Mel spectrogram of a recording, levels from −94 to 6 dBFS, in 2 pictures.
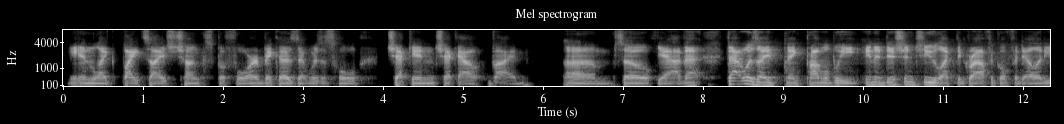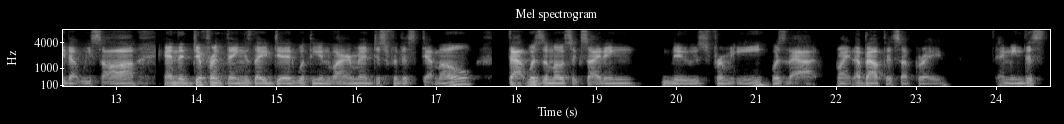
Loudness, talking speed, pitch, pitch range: -25 LUFS, 160 wpm, 100 Hz, 100-110 Hz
